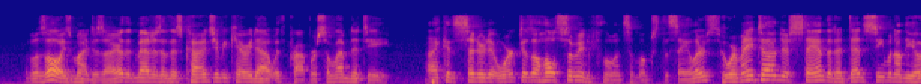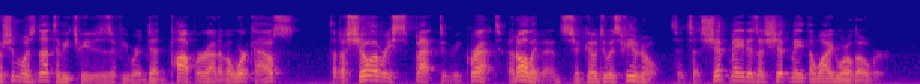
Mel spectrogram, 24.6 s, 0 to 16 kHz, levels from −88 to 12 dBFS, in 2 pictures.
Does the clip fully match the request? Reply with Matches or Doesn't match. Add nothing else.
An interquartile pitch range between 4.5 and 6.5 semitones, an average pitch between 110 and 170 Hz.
Matches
